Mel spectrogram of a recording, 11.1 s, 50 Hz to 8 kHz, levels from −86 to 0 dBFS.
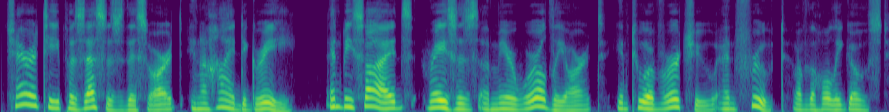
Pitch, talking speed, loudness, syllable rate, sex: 155 Hz, 130 wpm, -18 LUFS, 3.7 syllables/s, male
